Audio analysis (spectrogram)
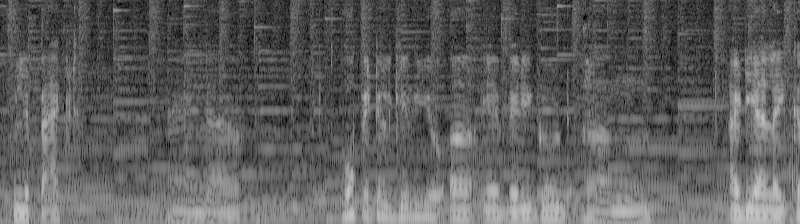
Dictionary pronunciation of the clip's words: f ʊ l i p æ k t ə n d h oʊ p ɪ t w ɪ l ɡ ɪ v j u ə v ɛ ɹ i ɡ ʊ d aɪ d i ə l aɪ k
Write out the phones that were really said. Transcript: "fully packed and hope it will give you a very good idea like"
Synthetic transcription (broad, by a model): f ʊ l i p æ k t ə n d h oʊ p ɪ t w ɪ l ɡ ɪ v j u ə v ɛ ɹ i ɡ ʊ d aɪ d i ə l aɪ k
